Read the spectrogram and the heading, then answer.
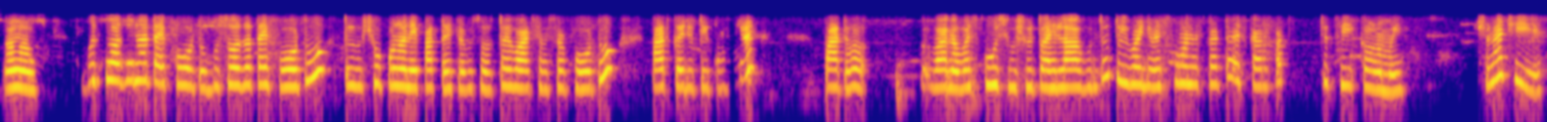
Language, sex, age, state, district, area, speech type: Kashmiri, female, 45-60, Jammu and Kashmir, Ganderbal, rural, conversation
